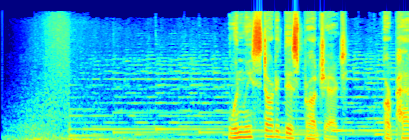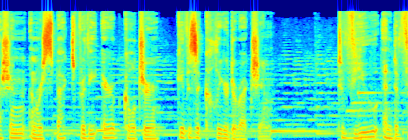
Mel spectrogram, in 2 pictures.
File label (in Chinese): 外籍男英 美式英语 科技解说 科技; 外语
